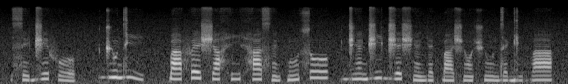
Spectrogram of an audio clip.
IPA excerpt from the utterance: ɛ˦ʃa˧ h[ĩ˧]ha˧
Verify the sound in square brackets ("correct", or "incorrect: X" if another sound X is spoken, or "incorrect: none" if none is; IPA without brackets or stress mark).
incorrect: i˧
